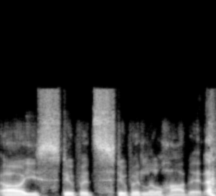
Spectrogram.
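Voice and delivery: mock-condescending voice. Retelling how she laughs at him and answers, mock-condescending. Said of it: "so condescending".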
